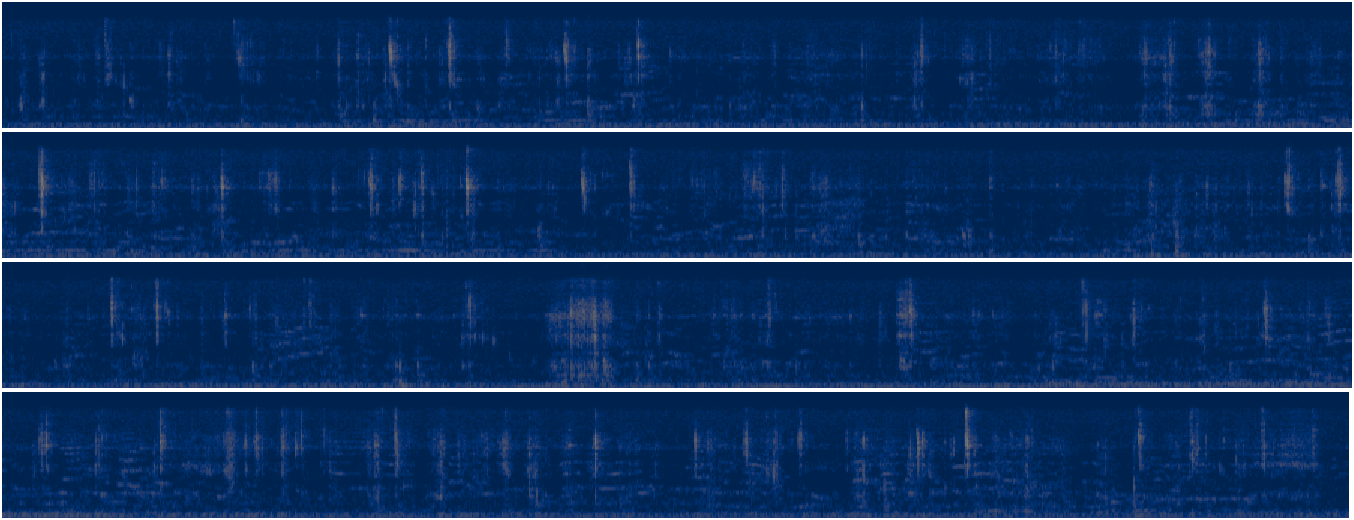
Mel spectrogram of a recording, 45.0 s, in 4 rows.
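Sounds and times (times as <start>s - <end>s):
person chewing and biting: 0.0s - 44.9s
sharp crunches while eating: 0.0s - 44.9s.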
